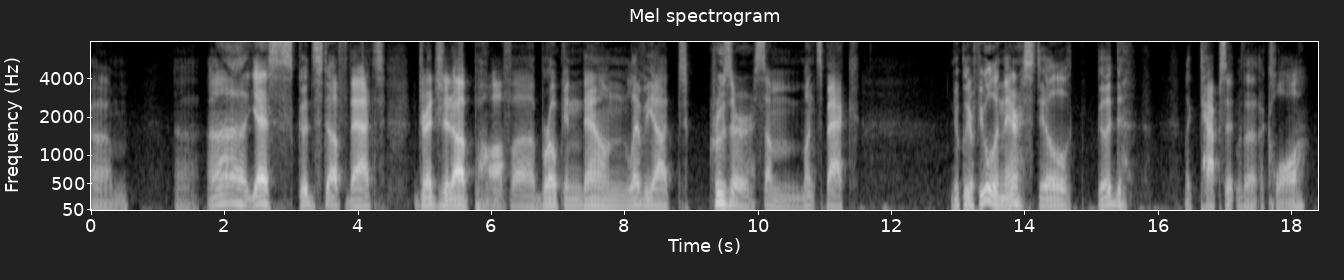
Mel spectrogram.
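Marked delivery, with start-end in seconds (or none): 1.7-15.5 layered, multi-tonal robotic machine voice. Voicing a junk-dealer creature showing off salvage: multi-tonal cyber enhanced voice. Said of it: "multi-tonal cyber enhanced voice".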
